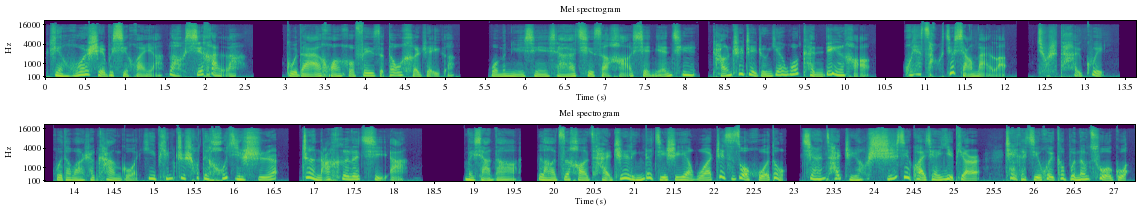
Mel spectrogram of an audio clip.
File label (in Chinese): 女 角色 中老年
